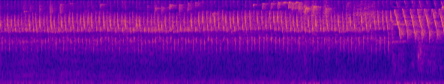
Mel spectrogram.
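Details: Local canaries singing together: a dense, buzzy rolling trill held steadily for several seconds, very high and rapid, shifting into a brighter chattering trill near the end.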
